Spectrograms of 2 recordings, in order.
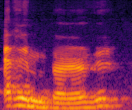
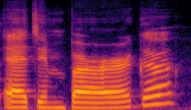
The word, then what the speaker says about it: Edinburgh: city which is spelled Edinburgh British people or especially Scottish people do not pronounce it that way we pronounce it Adam brah Edinburgh Edinburgh okay Scottish people say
